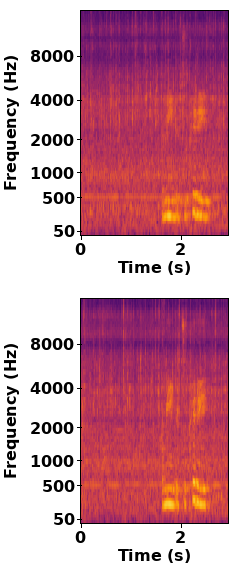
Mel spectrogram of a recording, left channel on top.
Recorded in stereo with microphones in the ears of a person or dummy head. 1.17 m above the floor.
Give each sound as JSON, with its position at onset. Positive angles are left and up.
{"t": 1.6, "sound": "a woman speaking", "side_deg": -35, "distance_m": 1.3}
